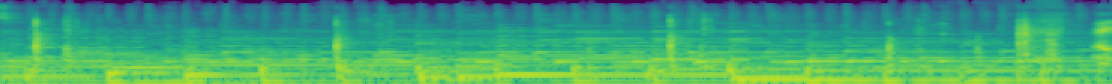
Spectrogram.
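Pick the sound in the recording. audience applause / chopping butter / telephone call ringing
chopping butter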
